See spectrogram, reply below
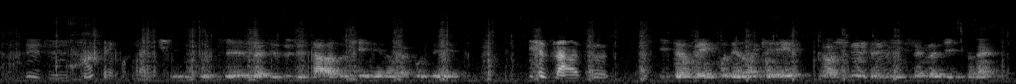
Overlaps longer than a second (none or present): none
